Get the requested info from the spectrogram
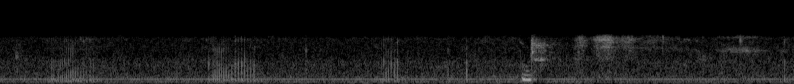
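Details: Pet cat Sophie snoring and purring, June 2012, phone recording; breathy rumbling swells arrive every second or two, mixed with a few sharp clicks and small knocks in a quiet indoor space.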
